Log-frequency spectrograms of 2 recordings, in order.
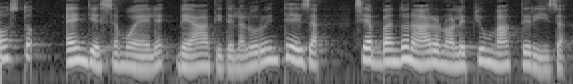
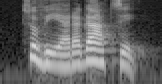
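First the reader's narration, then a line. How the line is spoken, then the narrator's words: Shouting. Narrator (Italian): gridò Haley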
